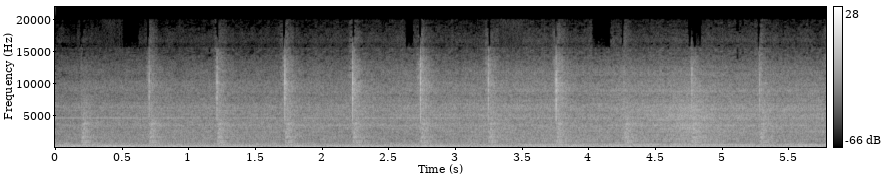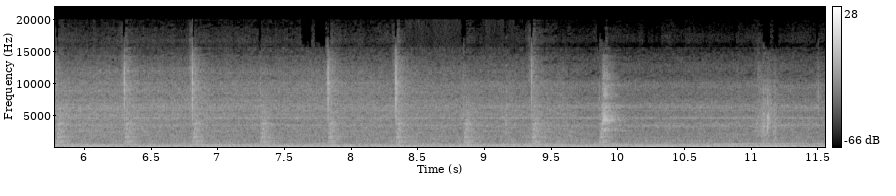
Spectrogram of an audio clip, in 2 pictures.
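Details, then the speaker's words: Laser tattoo removal on numbed skin with cooling air, ink frosting over as hit: sharp regular snapping clicks about two a second over steady machine hum and airflow. "Okay, so you see that it looks like the color gets hit and it looks like it like frosts over."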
